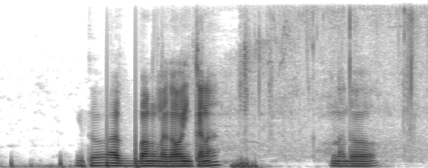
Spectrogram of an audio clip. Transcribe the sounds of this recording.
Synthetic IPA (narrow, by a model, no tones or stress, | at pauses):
mit̪ʰɔaɾbaŋlaɡawiɲkana | ɔnad̪ɔ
